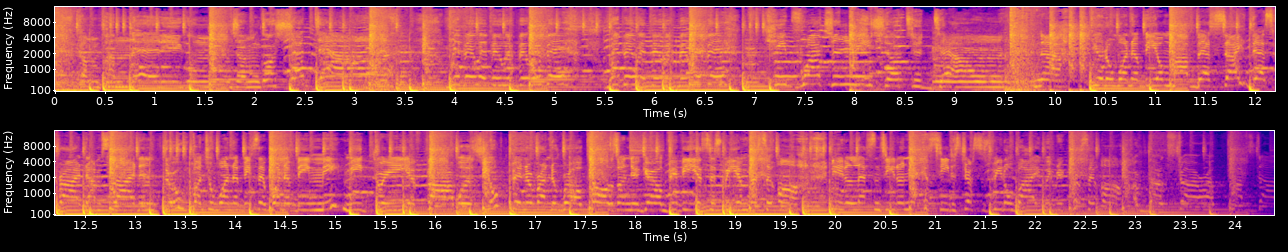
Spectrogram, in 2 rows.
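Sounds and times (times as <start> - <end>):
K-pop music: 0.0 - 24.3.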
